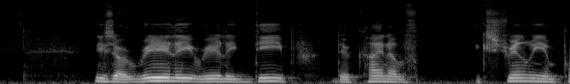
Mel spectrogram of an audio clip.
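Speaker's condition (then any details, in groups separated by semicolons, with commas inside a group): No condition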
